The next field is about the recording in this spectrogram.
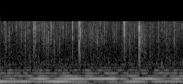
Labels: {"label": "biophony, midshipman", "recorder": "SoundTrap 500"}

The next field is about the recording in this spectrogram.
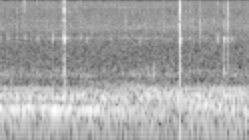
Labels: {"label": "anthrophony, boat engine", "recorder": "HydroMoth"}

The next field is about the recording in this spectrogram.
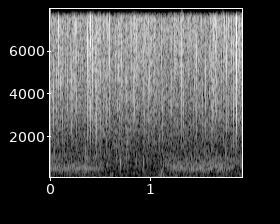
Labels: {"label": "biophony, croak", "recorder": "SoundTrap 500"}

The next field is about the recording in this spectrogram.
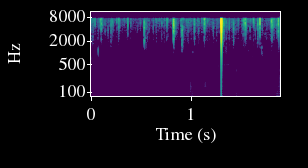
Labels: {"label": "biophony", "recorder": "SoundTrap 300"}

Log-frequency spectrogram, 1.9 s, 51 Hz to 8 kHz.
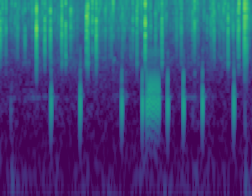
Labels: {"label": "biophony, knock croak", "recorder": "SoundTrap 300"}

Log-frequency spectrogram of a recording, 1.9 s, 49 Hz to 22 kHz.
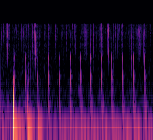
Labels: {"label": "biophony, knock", "recorder": "SoundTrap 300"}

